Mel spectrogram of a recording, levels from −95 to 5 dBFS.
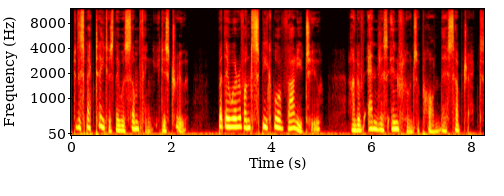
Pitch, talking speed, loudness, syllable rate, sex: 160 Hz, 165 wpm, -19 LUFS, 5.5 syllables/s, male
